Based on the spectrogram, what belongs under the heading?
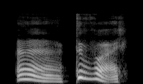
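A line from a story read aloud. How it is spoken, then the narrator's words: Wailing in pain, then hissing. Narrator (Russian): заголосил он, морщась от боли, прошипел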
